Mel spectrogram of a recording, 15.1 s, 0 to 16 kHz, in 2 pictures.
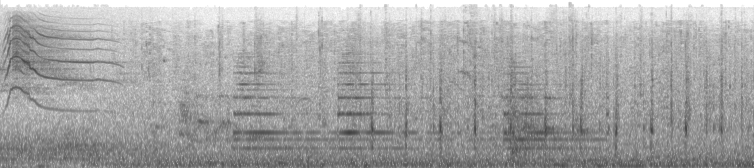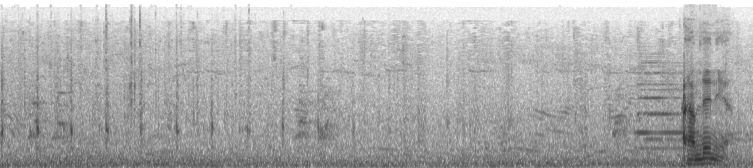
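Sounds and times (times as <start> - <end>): short pitched call: 0.0 - 1.4
horse hooves clip-clopping: 1.3 - 14.3.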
